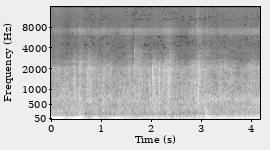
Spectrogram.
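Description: Faint low rumble of a car arriving, with a few soft footsteps on snow.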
